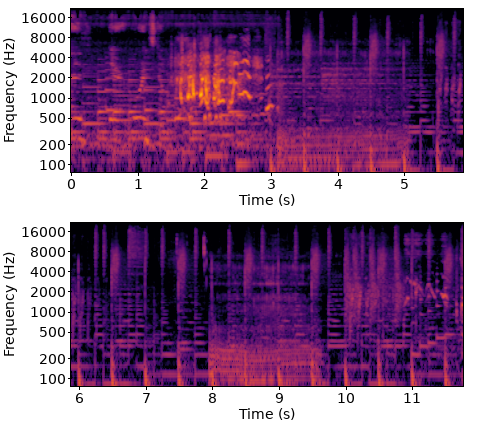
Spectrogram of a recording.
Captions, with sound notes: Because their horns don't work. (people laugh) (dog snoring)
